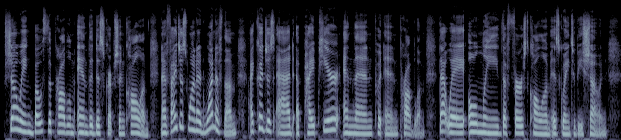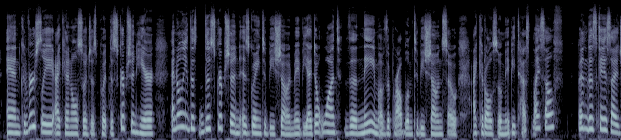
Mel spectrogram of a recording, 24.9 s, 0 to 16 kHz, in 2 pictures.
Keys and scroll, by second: 2.3 Up, 3.2 Left, 4.8 shift+\, 6.1-7.0 typing, 7.6 Up, 12.4 Down, 12.8 super+Right, 13.2 Left, 15.8 Up, 23.7 super+z, 24.0 BackSpace, 24.3 BackSpace.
